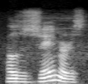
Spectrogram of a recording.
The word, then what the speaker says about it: Alzheimer's: You got the Al's right. Al's? Alzheimer disease. Alzheimer disease. Close. Lonnie? Alzheimer's disease. No, Al's high.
